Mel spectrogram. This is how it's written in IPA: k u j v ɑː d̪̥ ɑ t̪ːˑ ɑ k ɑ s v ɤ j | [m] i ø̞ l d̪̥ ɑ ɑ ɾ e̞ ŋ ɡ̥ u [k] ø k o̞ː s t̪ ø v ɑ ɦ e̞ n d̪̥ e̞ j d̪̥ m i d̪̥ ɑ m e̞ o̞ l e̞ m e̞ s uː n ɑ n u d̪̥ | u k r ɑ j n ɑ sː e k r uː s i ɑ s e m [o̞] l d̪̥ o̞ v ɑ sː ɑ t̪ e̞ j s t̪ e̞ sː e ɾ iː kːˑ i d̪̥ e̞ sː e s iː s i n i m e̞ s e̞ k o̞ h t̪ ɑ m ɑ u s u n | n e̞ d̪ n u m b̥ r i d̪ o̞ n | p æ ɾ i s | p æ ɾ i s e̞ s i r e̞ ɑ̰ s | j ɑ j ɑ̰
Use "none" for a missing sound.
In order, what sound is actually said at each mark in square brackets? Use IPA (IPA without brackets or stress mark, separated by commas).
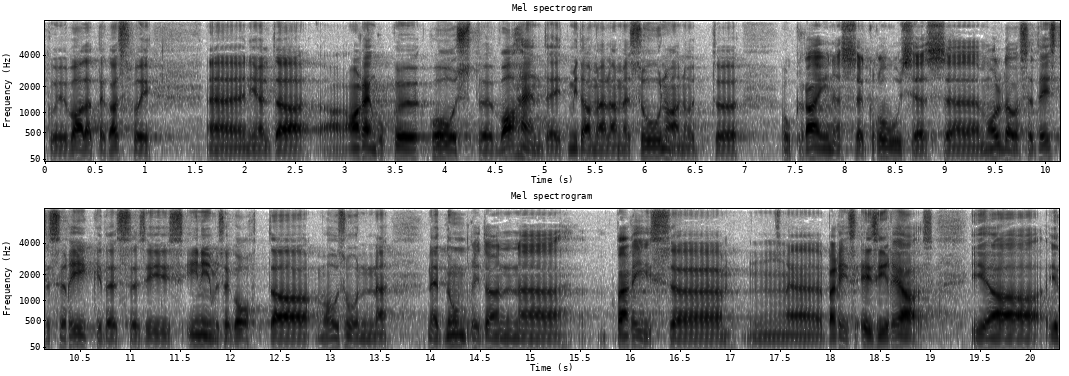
n, k, o̞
